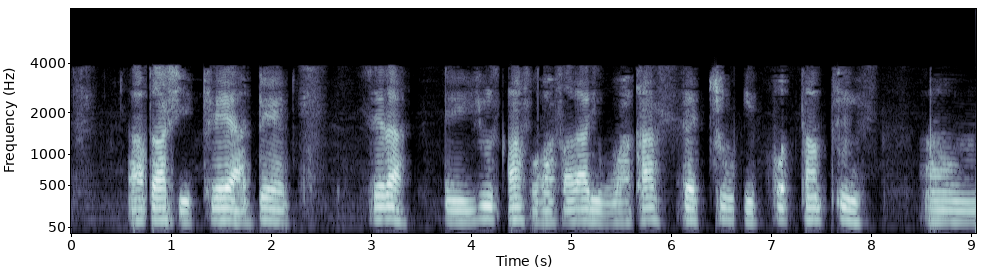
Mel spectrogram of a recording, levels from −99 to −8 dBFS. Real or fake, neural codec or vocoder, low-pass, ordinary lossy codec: fake; codec, 44.1 kHz, 3.4 kbps, Pupu-Codec; 7.2 kHz; AAC, 16 kbps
